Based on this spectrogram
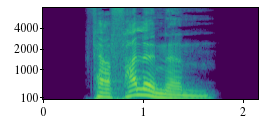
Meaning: strong dative masculine/neuter singular of verfallen
- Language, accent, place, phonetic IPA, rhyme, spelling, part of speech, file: German, Germany, Berlin, [fɛɐ̯ˈfalənəm], -alənəm, verfallenem, adjective, De-verfallenem.ogg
